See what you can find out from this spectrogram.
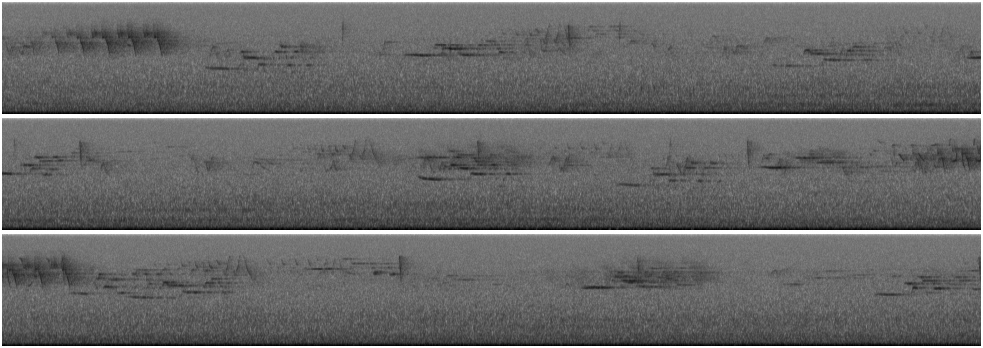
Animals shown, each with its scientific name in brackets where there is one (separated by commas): Chestnut-sided Warbler (Setophaga pensylvanica), Red-eyed Vireo (Vireo olivaceus), Indigo Bunting (Passerina cyanea), Ovenbird (Seiurus aurocapilla), Hermit Thrush (Catharus guttatus)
